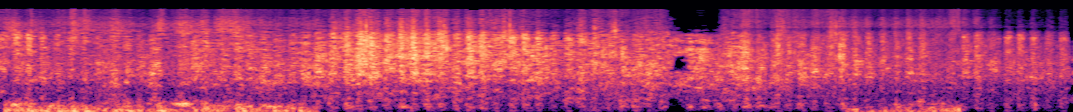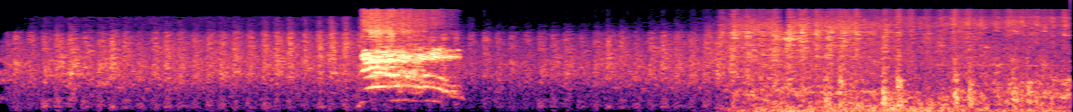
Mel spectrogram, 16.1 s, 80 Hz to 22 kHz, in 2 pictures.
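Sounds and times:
steam locomotive chugging: 0.0 - 16.0
man yelling: 10.8 - 11.6.

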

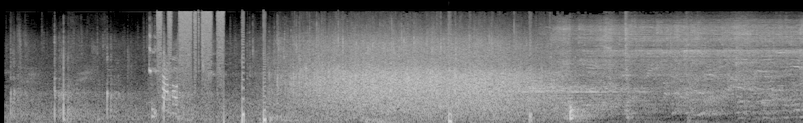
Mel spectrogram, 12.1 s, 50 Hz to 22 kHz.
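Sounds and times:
low crowd hubbub: 3.5 - 12.0.

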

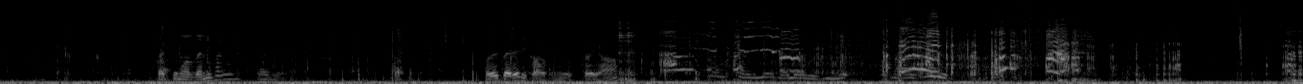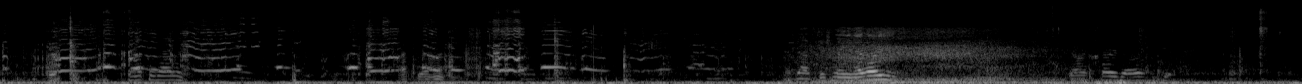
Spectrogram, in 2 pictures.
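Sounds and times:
steady low rumble: 20.5 - 26.0
people talking indistinctly: 20.8 - 24.9.

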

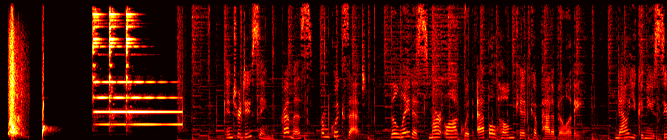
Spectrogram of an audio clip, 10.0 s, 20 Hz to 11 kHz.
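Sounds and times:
bright electronic chime notes: 1.4 - 2.8.

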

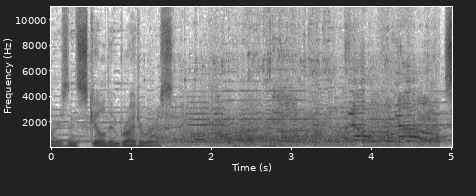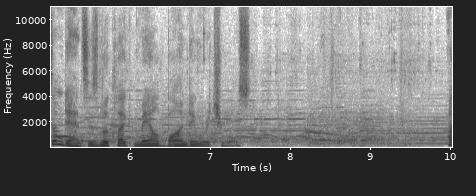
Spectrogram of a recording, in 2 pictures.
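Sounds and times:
folk dance music with held notes: 0.0 - 10.0.

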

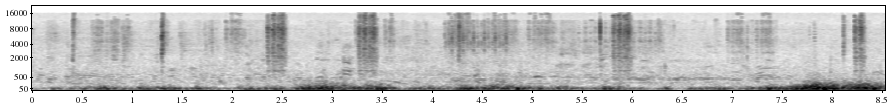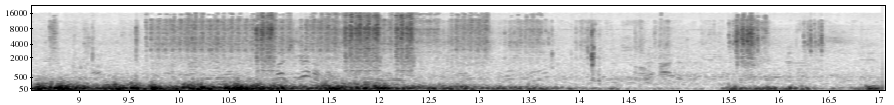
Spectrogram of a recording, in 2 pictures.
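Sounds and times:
wind buffeting microphone: 0.3 - 14.2, 15.5 - 17.0.

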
